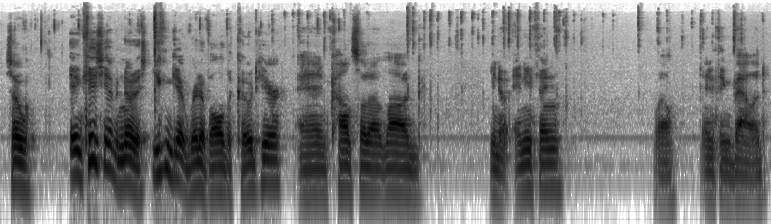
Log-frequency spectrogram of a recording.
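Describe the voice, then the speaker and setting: A man's voice: low-pitched, lively intonation, a little fast, warm tone. A man giving a casual screencast tutorial, reading along and thinking aloud in an informal, conversational way as an instructor.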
